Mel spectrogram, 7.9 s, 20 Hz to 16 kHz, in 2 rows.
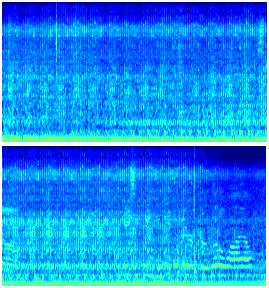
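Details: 2020 Chevrolet Silverado 1500 3.0L Duramax diesel after being jump-started from a battery drained below 9 V: steady low diesel rumble with even clatter about four beats a second, no misses or knocks; normal idle.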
